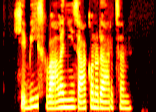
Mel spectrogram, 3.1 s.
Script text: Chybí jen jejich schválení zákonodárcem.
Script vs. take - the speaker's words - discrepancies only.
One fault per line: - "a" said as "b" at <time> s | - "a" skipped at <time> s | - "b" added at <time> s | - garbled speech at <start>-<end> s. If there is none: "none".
- "jen jejich" skipped at 0.8 s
